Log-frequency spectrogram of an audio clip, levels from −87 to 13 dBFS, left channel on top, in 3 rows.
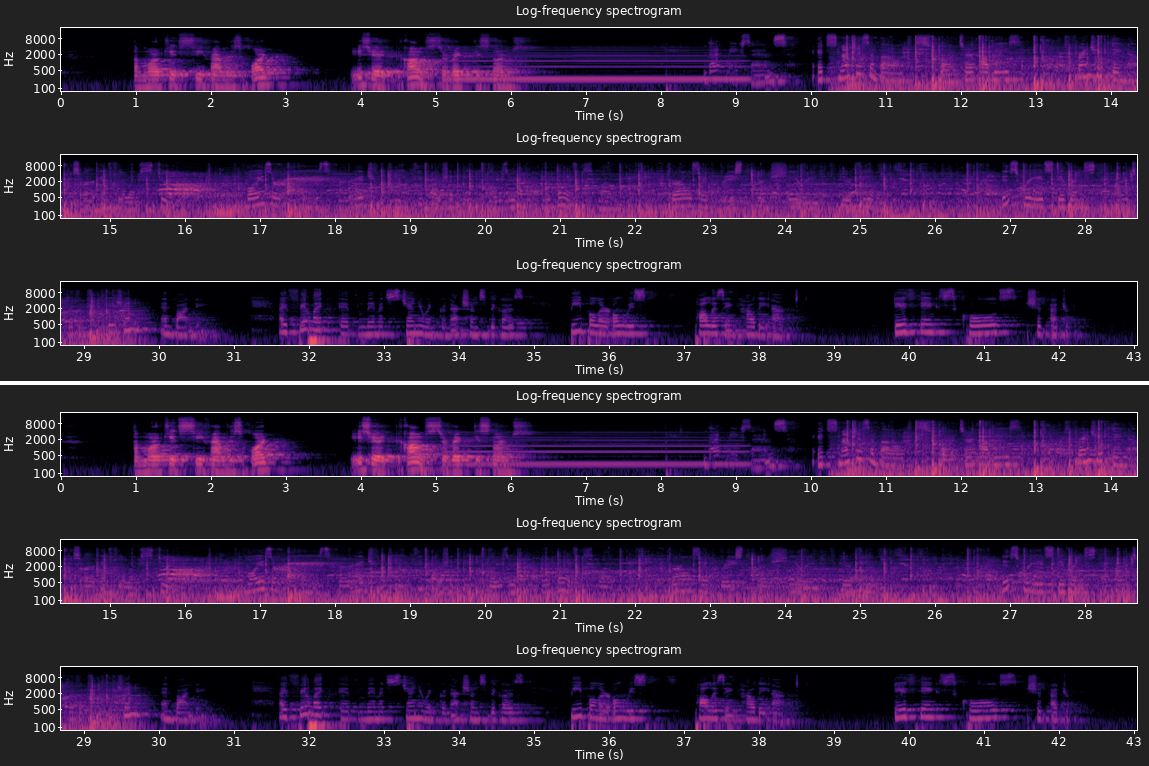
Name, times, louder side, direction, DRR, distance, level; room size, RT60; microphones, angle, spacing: voice 1, 1.0-2.8 3.9-6.3 32.0-32.1, right 3 dB, 25° right, 5 dB, 2.9 m, -33 dB
Wind instrument woodwind instrument, 5.1-9.2, left 3 dB, 5° left, 1.9 m, -47 dB
voice 2, 8.6-9.7 10.1-12.8 13.5-16.0 16.8-22.2 22.5-25.6 26.9-29.8 30.0-30.6 31.3-34.9 35.5-36.5 37.2-38.3 39.8-42.1, left 1 dB, 65° left, 3 dB, 3.6 m, -44 dB
sound 1, 10.2-29.6, equal, 85° left, 7.8 m, -39 dB
24.0 x 23.0 x 10.0 m, 0.91 s
head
